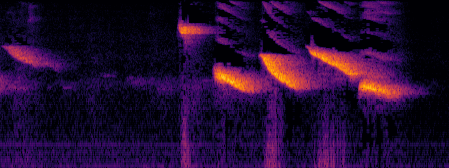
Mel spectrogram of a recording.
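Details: Green-winged saltator singing in the smooth 'liso' style: a short descending whistle, a pause, then four loud slurred whistled notes in quick succession, each sliding downward, clean and free of background sound.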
